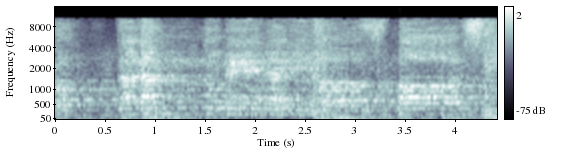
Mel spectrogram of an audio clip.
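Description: A Persian song playing: music with held, chant-like sung voices.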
